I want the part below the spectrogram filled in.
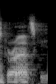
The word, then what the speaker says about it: Skoronski: But yeah, I mean, Skoronski, am I pronouncing that one? – Skoronski, yeah.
